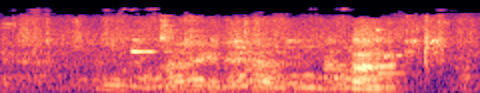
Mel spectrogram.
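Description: Indistinct talk among a group of people, voices overlapping, rising from about half a second in.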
